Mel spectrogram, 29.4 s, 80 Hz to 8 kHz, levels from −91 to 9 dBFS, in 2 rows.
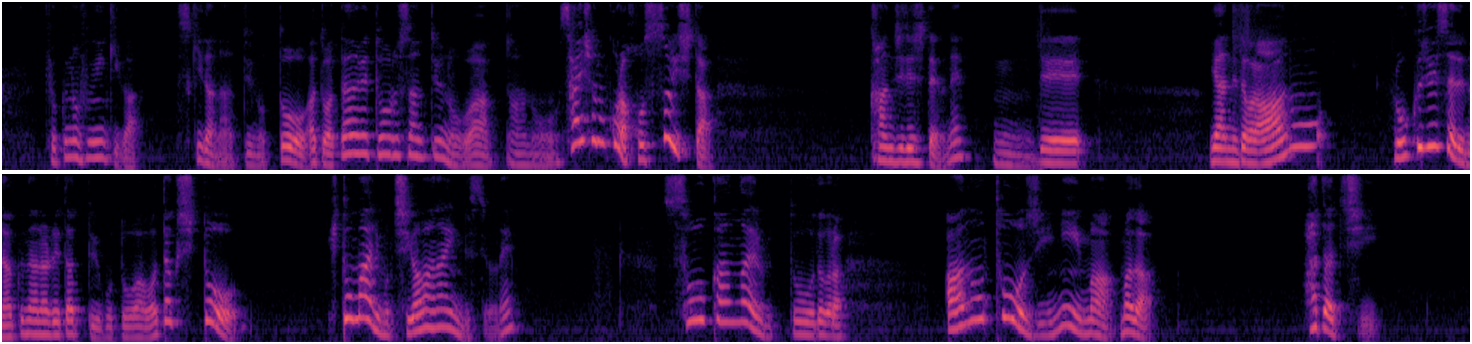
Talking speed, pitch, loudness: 225 characters per minute, 230 Hz, -36 LUFS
